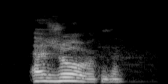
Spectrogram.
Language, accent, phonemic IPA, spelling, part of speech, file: French, Canada, /a.ʒuʁn/, ajournent, verb, LL-Q150 (fra)-ajournent.wav
- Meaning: third-person plural present indicative/subjunctive of ajourner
